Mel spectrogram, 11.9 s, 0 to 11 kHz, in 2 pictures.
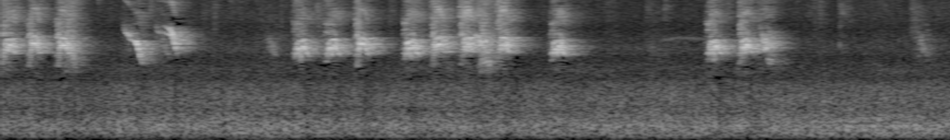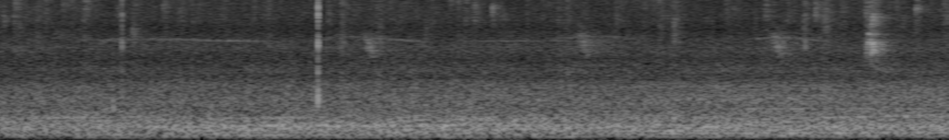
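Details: Sparrows coming to be fed at a rest area on a rainy day, 3 September 2021; quick bursts of bright clustered chirps in the first five seconds, then only the soft hiss of rain.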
